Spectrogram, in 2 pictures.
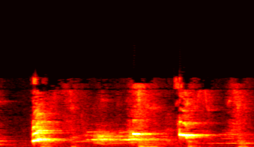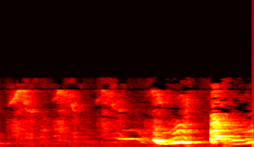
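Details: Several loud barks from dogs, mixed with higher yelping and whining notes that rise and fall. Sharp bursts come in irregular clusters across five seconds with short pauses between them.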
